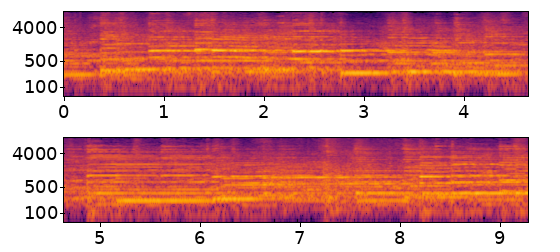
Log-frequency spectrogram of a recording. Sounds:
Wedding music, Music

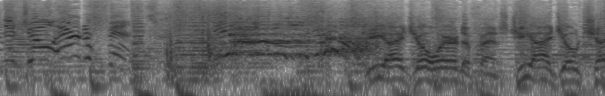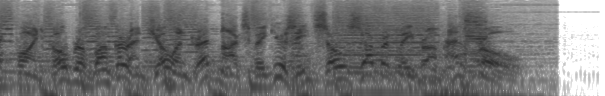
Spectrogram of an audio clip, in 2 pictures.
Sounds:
Speech, Music

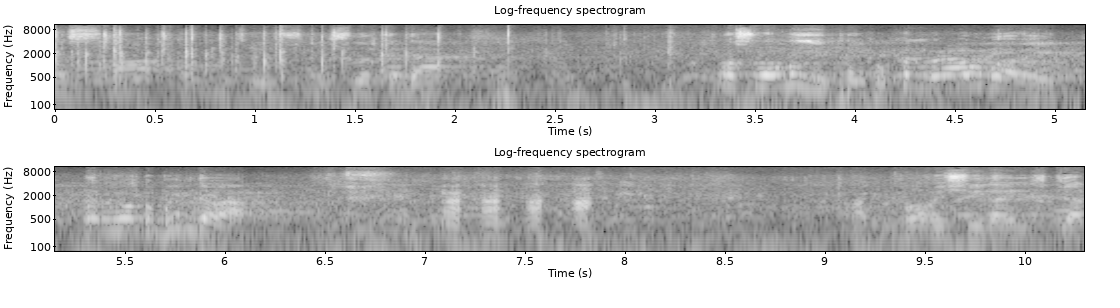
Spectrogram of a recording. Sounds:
Speech, speech noise

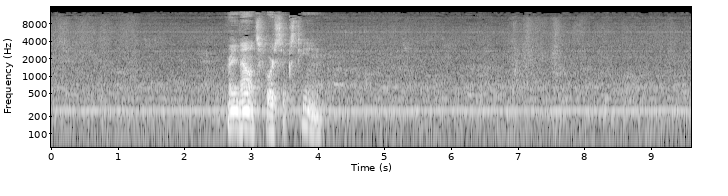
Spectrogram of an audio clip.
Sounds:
Speech

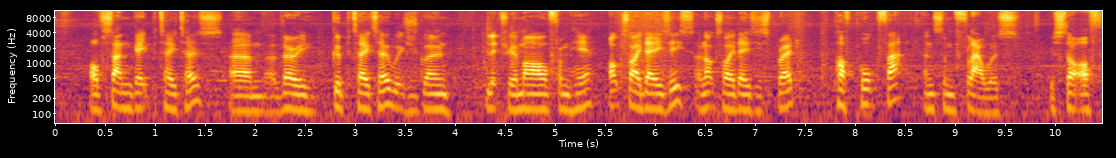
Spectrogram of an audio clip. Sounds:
Speech

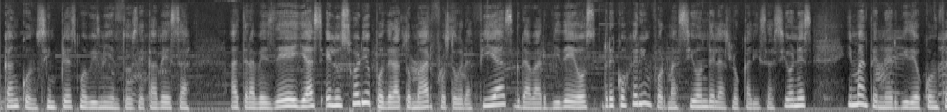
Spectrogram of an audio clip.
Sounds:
Music, Speech

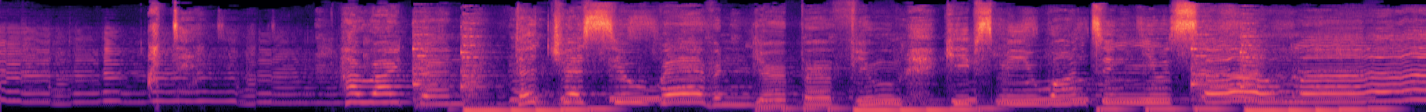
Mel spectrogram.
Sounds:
Music, Reggae

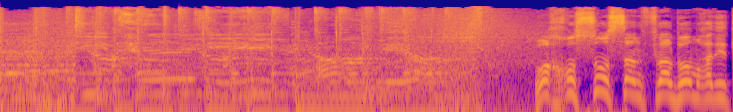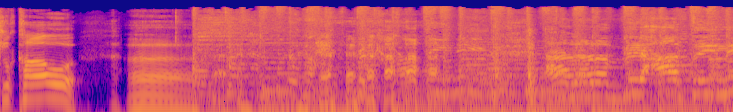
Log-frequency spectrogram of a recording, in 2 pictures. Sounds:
Radio, Music, Speech

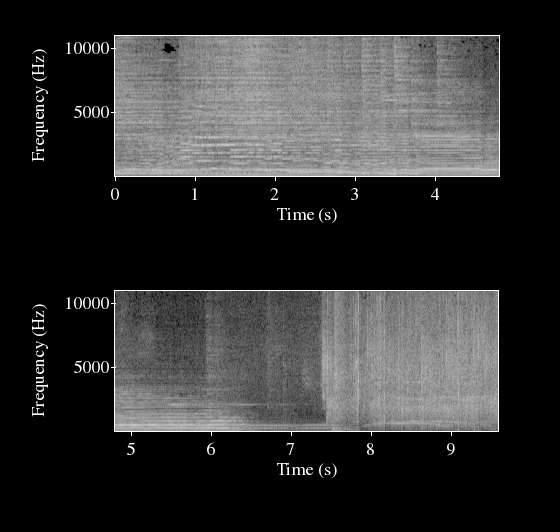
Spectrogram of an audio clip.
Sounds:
inside a public space, Orchestra, Music

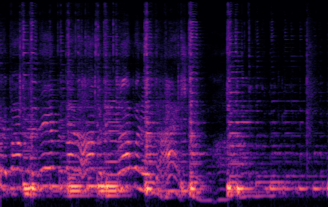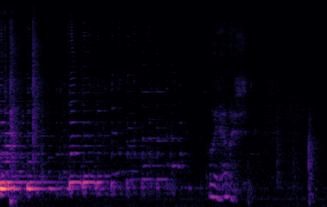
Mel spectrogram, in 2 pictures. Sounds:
Musical instrument, Ukulele, Plucked string instrument, Speech, Country, Music

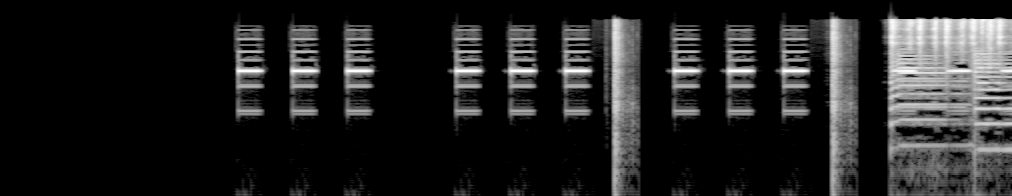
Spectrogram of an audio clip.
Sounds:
Musical instrument, Music

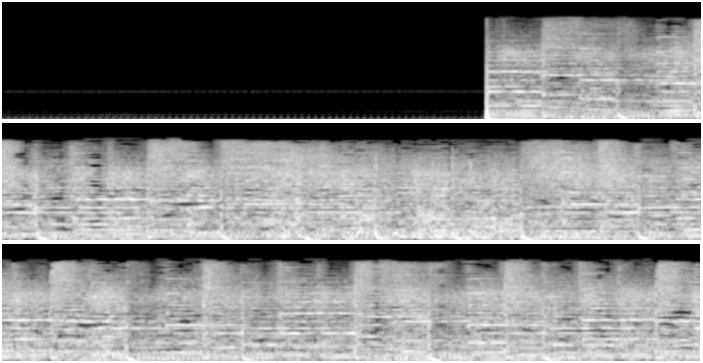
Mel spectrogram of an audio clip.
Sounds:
Music

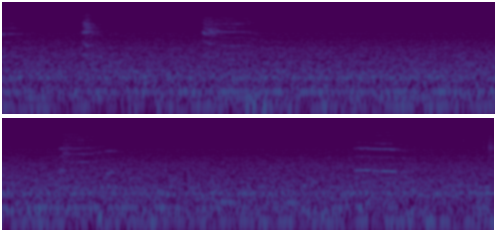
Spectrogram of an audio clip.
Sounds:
Animal, Meow, Domestic animals, Cat

